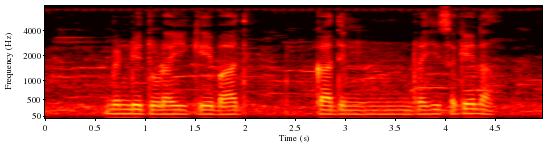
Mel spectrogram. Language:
Bhojpuri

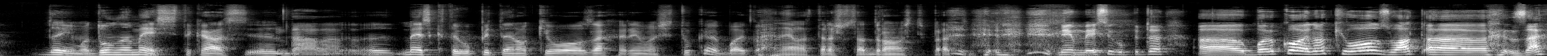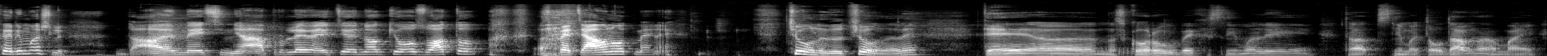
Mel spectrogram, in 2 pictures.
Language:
Bulgarian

